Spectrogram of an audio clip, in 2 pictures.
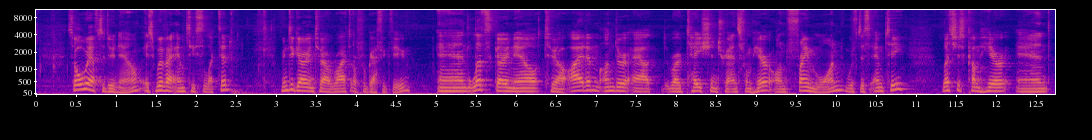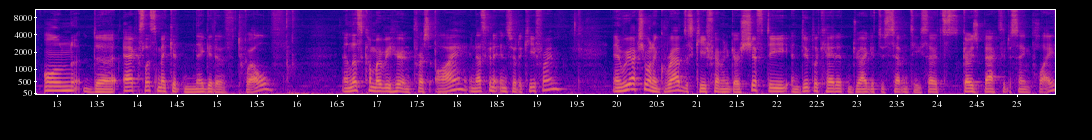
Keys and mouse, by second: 0.6-9.2 middle drag, 3.9 KP_3, 9.2-23.6 drag, 17.7 i, 21.4 shift+d, 23.6-25.4 middle drag.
